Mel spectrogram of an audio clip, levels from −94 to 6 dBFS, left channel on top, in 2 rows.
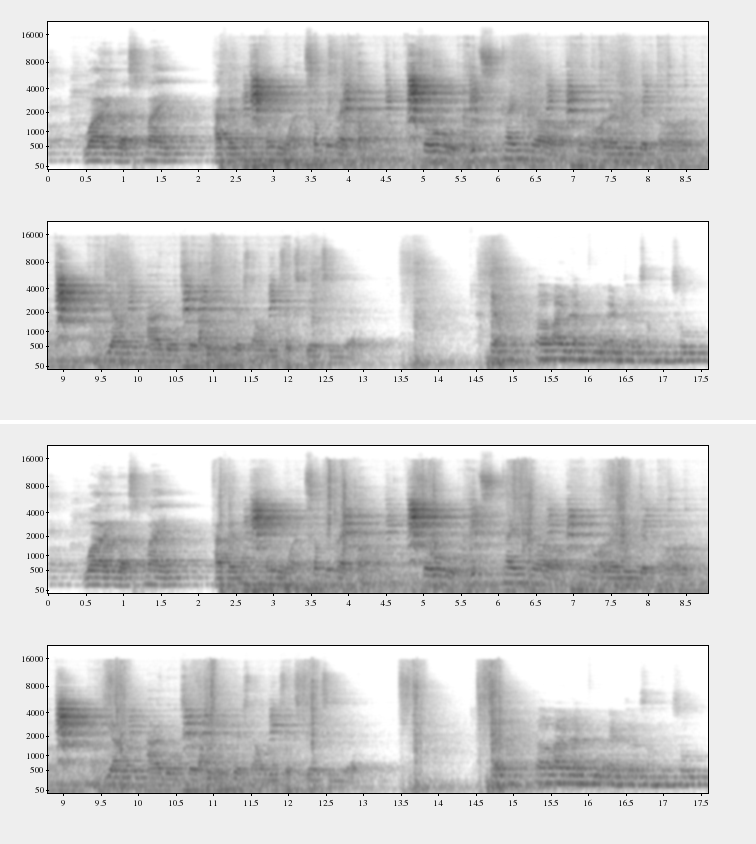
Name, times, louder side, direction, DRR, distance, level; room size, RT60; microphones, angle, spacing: voice 1, 0.5-1.8 2.2-2.6 2.9-4.2 4.9-8.6 9.6-12.9, left 1 dB, 10° left, 1 dB, 0.4 m, -35 dB
sound 1, 2.2-2.5 3.7-4.1 4.8-5.3 6.1-6.5 7.4-8.0 9.5-9.9 10.7-11.1 12.1-12.5 13.5-13.9 14.5-14.9, right 5 dB, 80° right, 1.0 m, -40 dB
sound 2, 2.3-12.1, left 2 dB, 35° left, 1.2 m, -30 dB
voice 2, 2.5-3.1 14.5-15.0 15.3-17.3, left 1 dB, 55° left, -2 dB, 2.4 m, -37 dB
17.5 x 7.2 x 3.5 m, 2.2 s
head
